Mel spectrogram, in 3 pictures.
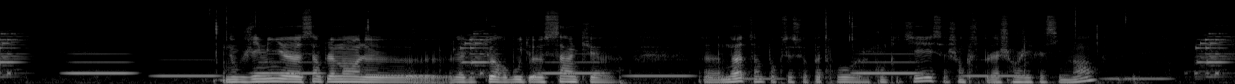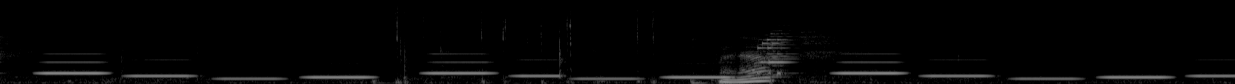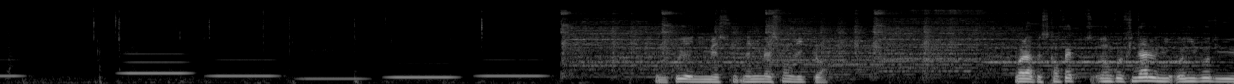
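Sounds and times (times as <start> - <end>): electronic toy beeping: 2.2 - 13.4.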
